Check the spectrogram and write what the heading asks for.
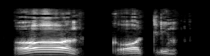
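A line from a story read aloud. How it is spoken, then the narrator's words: Satisfied grunt. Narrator (Russian): Старик удовлетворенно буркнул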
